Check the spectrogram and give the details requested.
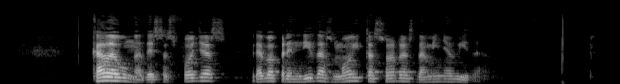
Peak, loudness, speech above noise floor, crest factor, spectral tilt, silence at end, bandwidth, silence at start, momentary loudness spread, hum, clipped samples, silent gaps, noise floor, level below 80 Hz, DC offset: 0 dBFS; -24 LUFS; 52 dB; 26 dB; -5 dB/octave; 1.5 s; 11 kHz; 0.95 s; 17 LU; none; under 0.1%; none; -76 dBFS; -74 dBFS; under 0.1%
